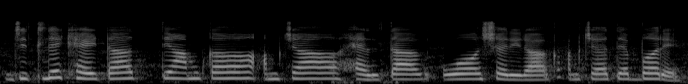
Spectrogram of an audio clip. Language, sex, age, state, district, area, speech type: Goan Konkani, female, 18-30, Goa, Ponda, rural, spontaneous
